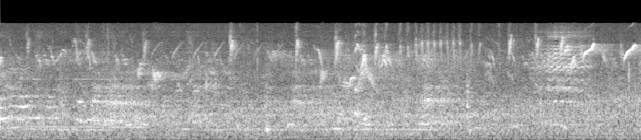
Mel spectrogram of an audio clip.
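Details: Dense, continuous chatter of a Brahminy starling flock: many overlapping squeaky chirps and short whistles, with a couple of louder rising whistled notes near the end.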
